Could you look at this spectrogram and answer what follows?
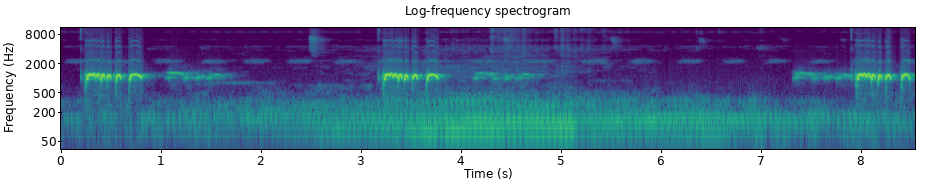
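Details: Calling male perkutut (zebra dove), a local bird kept for tutoring others and provoking rivals to reply: three loud, clipped, tremulous coo bursts, each trailed by softer notes, over steady low noise and faint high pipping.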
